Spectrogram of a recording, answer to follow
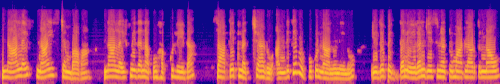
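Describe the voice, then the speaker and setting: A woman's voice: medium pitch, moderate pace, darkish tone, no room sound, natural voice. A storyteller voicing a stubborn young woman who curtly waves off her suitor, on a dull, dry recording. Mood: defiant.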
